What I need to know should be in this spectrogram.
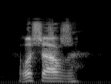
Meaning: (verb) inflection of recharger: 1. first/third-person singular present indicative/subjunctive 2. second-person singular imperative; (noun) refill
- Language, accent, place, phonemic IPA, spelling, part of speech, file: French, France, Lyon, /ʁə.ʃaʁʒ/, recharge, verb / noun, LL-Q150 (fra)-recharge.wav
